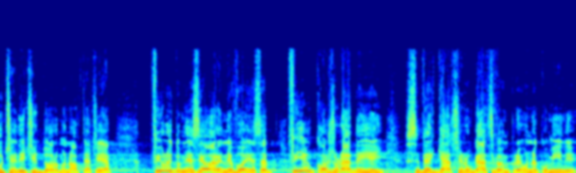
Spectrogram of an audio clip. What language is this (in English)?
Romanian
